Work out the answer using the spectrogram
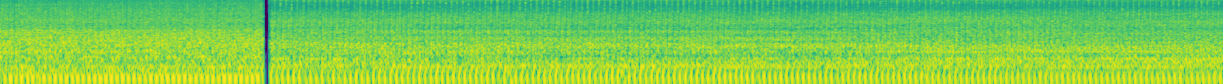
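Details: Australian-built Rover four-stroke single-cylinder mower engine, after laying on its side with oil-soaked spark plug cleaned, running at a steady, even speed with no knocks or misses, one momentary dropout; some initial smoke expected.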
